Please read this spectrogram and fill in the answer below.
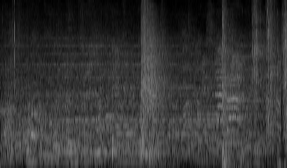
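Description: A gymnast's vault: a sharp slap about two seconds in as she strikes the springboard and vaulting table, then a heavy thud a little over a second later as she lands on the landing mat.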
